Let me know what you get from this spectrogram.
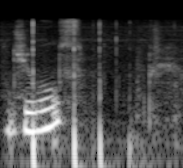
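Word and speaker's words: joule: calories or in Jewels that's pronounced like you would say Jewels but it's spelled like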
